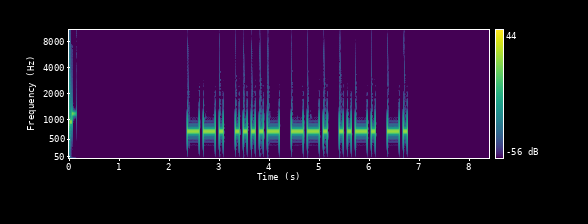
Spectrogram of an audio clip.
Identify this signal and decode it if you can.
Morse code, heard as a keyed tone, about 15 wpm, 700 Hz. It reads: G4GFN
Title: DXCC-100 Call Signs - 5 Characters - Repeated 3x - 15wpm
